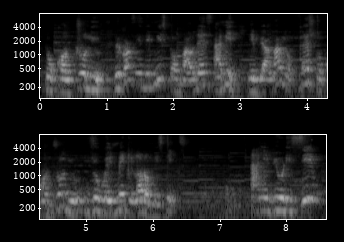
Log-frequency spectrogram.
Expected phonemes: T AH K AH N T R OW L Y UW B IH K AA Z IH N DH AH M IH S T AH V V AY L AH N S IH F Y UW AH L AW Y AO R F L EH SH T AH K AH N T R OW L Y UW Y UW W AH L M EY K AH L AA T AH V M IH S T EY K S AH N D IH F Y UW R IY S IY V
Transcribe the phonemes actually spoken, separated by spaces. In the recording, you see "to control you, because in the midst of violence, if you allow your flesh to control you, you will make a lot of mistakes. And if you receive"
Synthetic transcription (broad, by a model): T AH K AH N T R OW L Y UW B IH K AA S IH N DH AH M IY S T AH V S AY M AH N IH F Y UW AH L AW Y AO F L EH SH T AH K AH N T R OW L Y UW Y UW W AH L M EY K AH L AA T AH V M IH S T EY K S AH N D IH F Y UW R IY S IY V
